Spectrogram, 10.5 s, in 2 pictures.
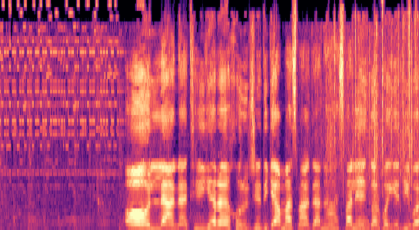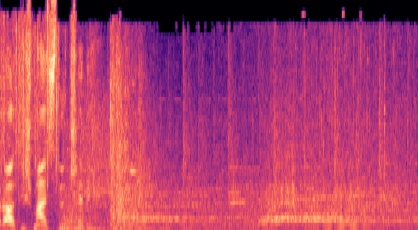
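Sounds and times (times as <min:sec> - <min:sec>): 
speech: 0:01.6 - 0:06.6
race car engine roar in a race: 0:06.5 - 0:10.4
race car tires skidding and squealing: 0:06.6 - 0:10.4.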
